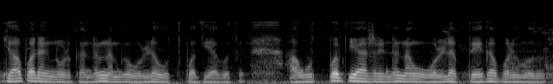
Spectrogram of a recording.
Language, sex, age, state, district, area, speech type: Kannada, male, 60+, Karnataka, Mysore, urban, spontaneous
